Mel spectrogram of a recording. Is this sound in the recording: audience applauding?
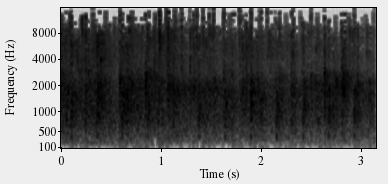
yes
